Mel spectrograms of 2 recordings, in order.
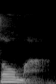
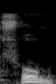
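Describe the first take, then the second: First: The word ends in a drawn-out final vowel. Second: The word ends on a consonant, not drawn out. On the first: "একটু টেনে উচ্চারণ করি" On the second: "অর্থাৎ সোম"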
